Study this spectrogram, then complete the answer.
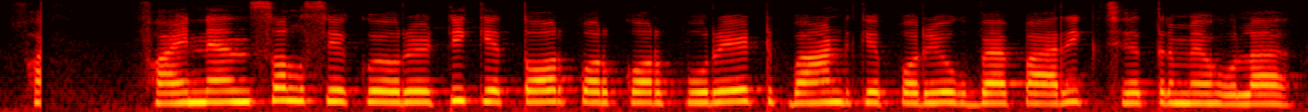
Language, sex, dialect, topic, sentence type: Bhojpuri, female, Southern / Standard, banking, statement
